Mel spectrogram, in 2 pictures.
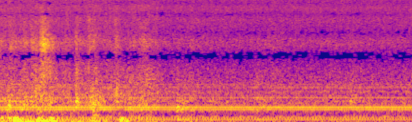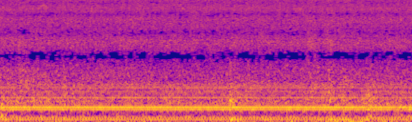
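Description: Quiet room tone with a steady low electrical hum, and a few faint knocks in the first second or two.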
